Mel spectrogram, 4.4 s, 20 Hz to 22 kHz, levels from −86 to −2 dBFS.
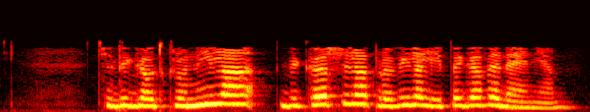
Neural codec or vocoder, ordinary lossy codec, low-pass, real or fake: codec, 16 kHz, 8 kbps, FunCodec, trained on Chinese and English, 25 frames a second; AAC, 16 kbps; 7.2 kHz; fake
